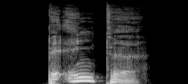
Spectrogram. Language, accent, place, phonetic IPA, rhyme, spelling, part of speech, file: German, Germany, Berlin, [bəˈʔɛŋtə], -ɛŋtə, beengte, adjective / verb, De-beengte.ogg
- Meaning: inflection of beengt: 1. strong/mixed nominative/accusative feminine singular 2. strong nominative/accusative plural 3. weak nominative all-gender singular 4. weak accusative feminine/neuter singular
